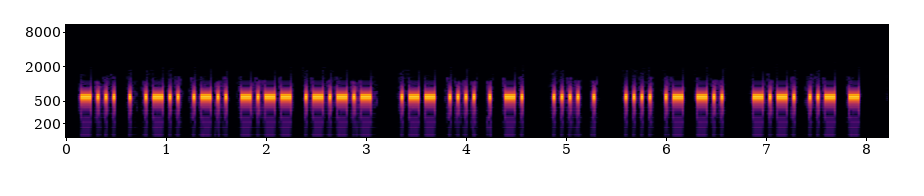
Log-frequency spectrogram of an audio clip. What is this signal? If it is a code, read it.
Morse code, heard as a keyed tone, about 30 wpm, 600 Hz. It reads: BELLY. WHEN HE HAD CUT
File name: the old man and the sea / the old man and the sea 1 30wpm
